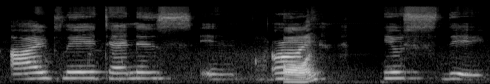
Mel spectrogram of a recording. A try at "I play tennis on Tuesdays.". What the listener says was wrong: Pronounce the S. Tuesdays.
